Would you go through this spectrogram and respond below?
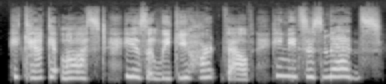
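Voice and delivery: high, anxious motherly voice; urgent pleading. Acted. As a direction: press her to find Rusty. Missus Manley pleads urgently.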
